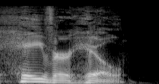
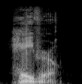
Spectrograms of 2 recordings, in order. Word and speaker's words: Haverhill: además de Boston y no se dice Haverhill. ¿Ok? Allá se dice Haverhill.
